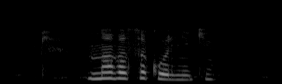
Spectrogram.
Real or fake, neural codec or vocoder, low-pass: real; none; 5.4 kHz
